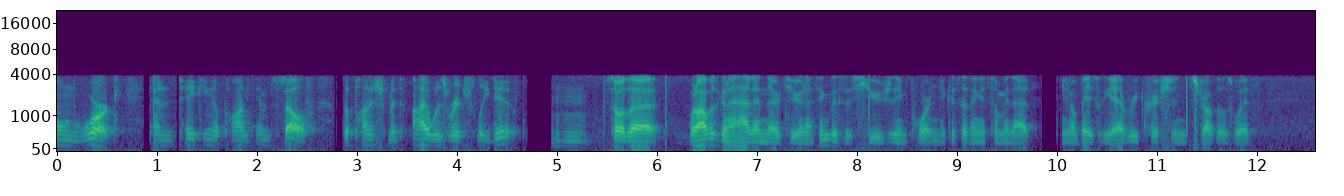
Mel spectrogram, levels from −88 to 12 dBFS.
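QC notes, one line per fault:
Throughout: Dialogic VOX ADPCM. The speech passed through 4-bit OKI ADPCM at 32 kbps, giving a gritty, plainly audible hiss and nothing above 3.8 kHz.
0.17 to 12.53 s: word clock ticks. An unlocked receiver clock drifting roughly 300 ppm misreads samples, producing sharp ticks about every tenth of a second throughout.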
